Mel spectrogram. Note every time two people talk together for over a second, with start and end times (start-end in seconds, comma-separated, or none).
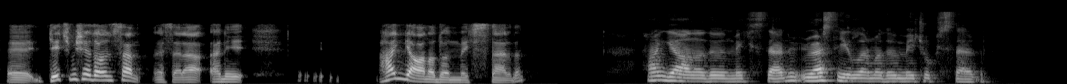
none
